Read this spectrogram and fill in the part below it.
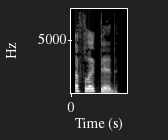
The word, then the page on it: afflicted: British English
